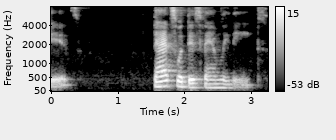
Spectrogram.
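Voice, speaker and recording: This soft-spoken woman has a fairly low pitch. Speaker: podcast host. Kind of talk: casual monologue. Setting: home studio. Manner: rather quiet.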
